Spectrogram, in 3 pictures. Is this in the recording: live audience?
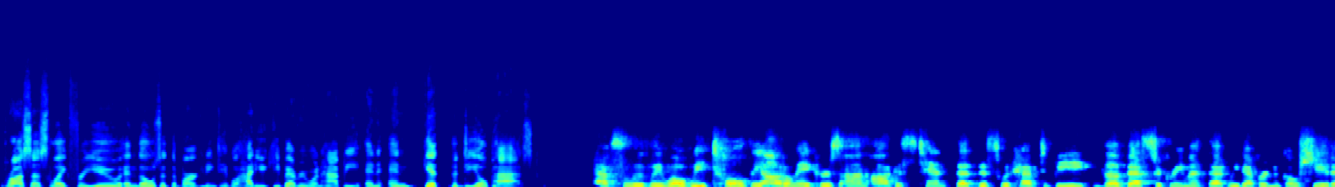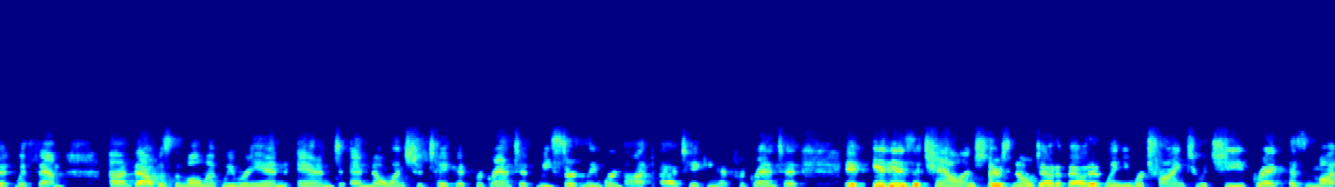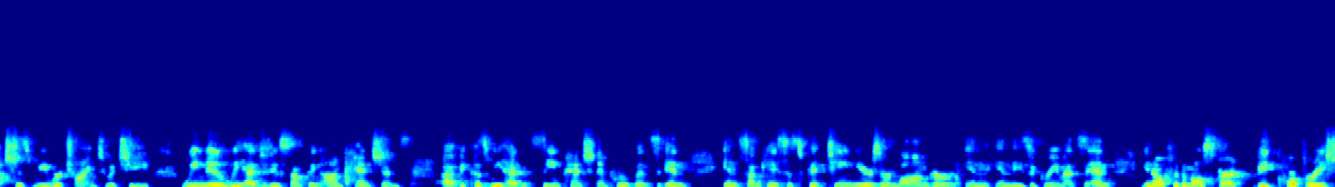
no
